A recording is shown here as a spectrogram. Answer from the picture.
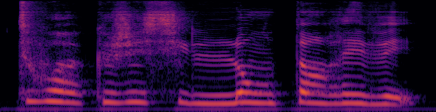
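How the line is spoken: Exclamation. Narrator (French): s'écria Louise

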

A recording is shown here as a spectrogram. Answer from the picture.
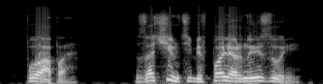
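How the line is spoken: Puzzled exclamation. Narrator (Russian): недоуменно воскликнула девушка

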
